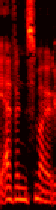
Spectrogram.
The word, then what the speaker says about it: Evan Smoke: Did I say it correctly, Evan Smoke? – Yeah, you're on a roll.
